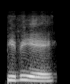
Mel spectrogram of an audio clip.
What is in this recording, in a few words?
"PVA", Indian; Dictionary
